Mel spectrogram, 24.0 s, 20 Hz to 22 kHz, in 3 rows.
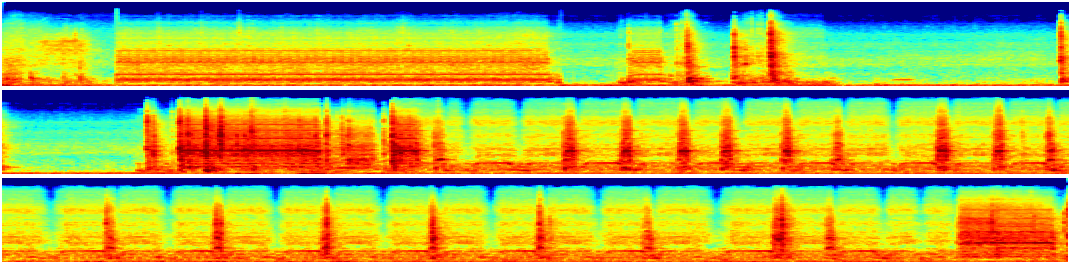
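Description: Canon Pixma TR4520 inkjet printer printing a test page. A steady motor whir comes first, then a few clicks. About nine seconds in, a louder burst of mechanism noise settles into a regular rhythm of short whirring strokes as the page is printed and fed out.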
